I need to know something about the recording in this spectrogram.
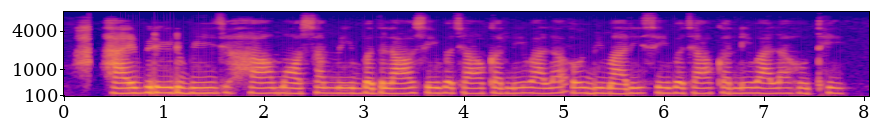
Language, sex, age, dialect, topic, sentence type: Chhattisgarhi, female, 18-24, Western/Budati/Khatahi, agriculture, statement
